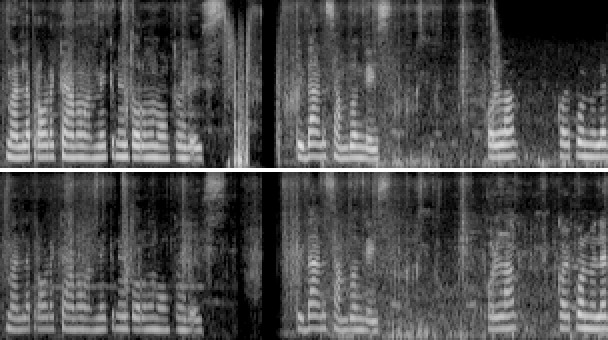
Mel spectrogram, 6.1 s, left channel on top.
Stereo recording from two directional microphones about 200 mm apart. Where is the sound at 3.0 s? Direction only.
15° left (ahead or behind).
